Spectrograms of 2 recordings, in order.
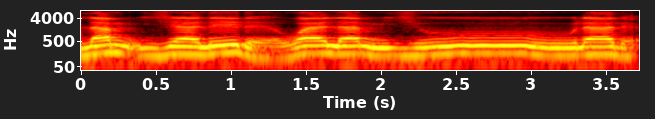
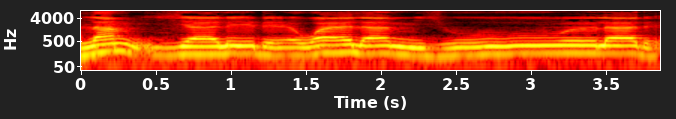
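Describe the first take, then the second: No difference in how they are said.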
